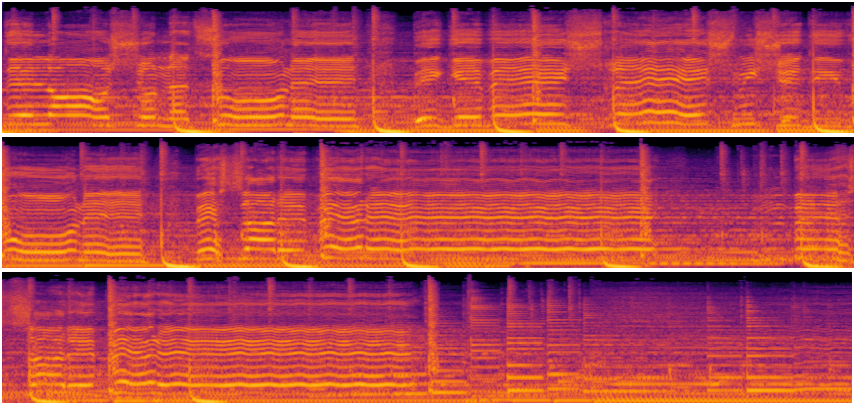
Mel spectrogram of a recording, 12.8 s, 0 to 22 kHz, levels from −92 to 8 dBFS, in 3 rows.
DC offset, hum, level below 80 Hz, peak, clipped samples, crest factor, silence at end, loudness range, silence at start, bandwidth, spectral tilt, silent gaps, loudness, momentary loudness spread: under 0.1%; none; -16 dBFS; 0 dBFS; under 0.1%; 10 dB; 0 s; 1 LU; 0 s; 18.5 kHz; -4 dB/octave; none; -10 LUFS; 6 LU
